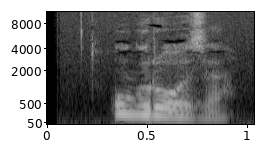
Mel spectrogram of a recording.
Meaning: 1. threat (expression of intent to injure or punish another) 2. danger
- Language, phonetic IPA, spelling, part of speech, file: Russian, [ʊˈɡrozə], угроза, noun, Ru-угроза.ogg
